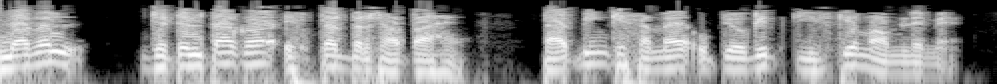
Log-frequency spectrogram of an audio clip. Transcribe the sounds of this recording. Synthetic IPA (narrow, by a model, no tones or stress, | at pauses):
leːʋəl | d͡ʒɐʈɪlt̪akaʔɪst̪əɾd̪ɐɾʃaːt̪aɦɛ̰ː | ʈaːɪpɪ̃ŋɡkesɐməjʔʊpjoːɡɪt̪kiːzkemaːmlemḛ̃ː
